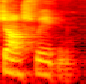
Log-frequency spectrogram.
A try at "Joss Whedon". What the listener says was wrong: You said Josh.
